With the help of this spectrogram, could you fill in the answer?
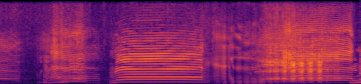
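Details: Zwartbles sheep give loud, drawn-out nasal bleats one after another as ewes and lambs are called in on a meltingly hot day on a County Kilkenny farm in Ireland, with the lambs being sorted for a buyer.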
